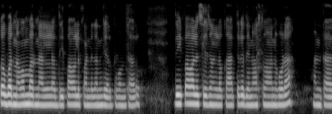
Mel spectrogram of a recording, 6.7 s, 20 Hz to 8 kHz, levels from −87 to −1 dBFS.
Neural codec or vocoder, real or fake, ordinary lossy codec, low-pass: codec, 16 kHz, 8 kbps, FunCodec, trained on LibriTTS, 25 frames a second; fake; none; 7.2 kHz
